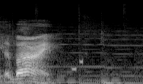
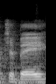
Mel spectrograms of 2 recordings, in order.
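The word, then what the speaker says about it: Tobaye: The body, guitar in hand, and the pianist, Machi Tabai. Or Tabai, however you're supposed to pronounce it. I think it's actually supposed to be Tabai.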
